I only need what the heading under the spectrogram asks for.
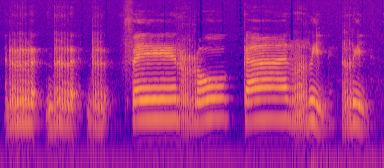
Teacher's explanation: Ce mot peut être un peu compliqué pour vous les francophones parce que vous n'avez pas ce son r, r. Mais c'est un R roulé. Vous devez mettre votre langue sur le palais et le rouler comme son nom l'indique.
